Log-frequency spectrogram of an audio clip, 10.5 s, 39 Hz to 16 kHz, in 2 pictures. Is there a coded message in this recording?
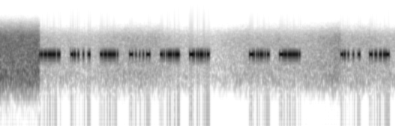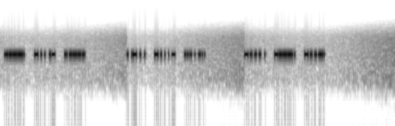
Yes: Hellschreiber (Feld-Hell, 122.5 baud) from 0.5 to 9.6 s, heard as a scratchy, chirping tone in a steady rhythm, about 1190 Hz. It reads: SV6NQD DE VA2MS TNX FER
